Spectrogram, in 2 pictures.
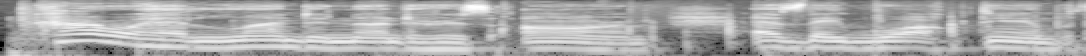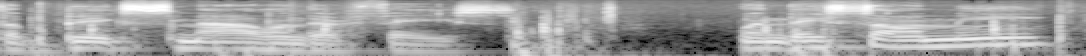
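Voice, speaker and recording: An actress plays a middle-aged mother narrating her family drama. Her voice is deep for a woman and very expressive, with an indignant, protective temper. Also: brisk, background noise. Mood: tense. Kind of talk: first-person dramatized audiobook narration.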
